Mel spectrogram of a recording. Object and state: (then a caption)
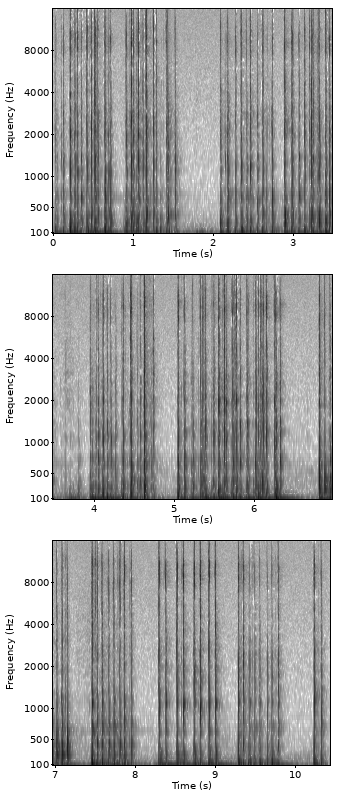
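Plastic mechanical keyboard. Fingertips type on a plastic mechanical keyboard in quick bursts of clicky, clattering keystrokes, with short pauses between bursts. The keystrokes have a deep, low-weighted thock with short, dry decay.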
